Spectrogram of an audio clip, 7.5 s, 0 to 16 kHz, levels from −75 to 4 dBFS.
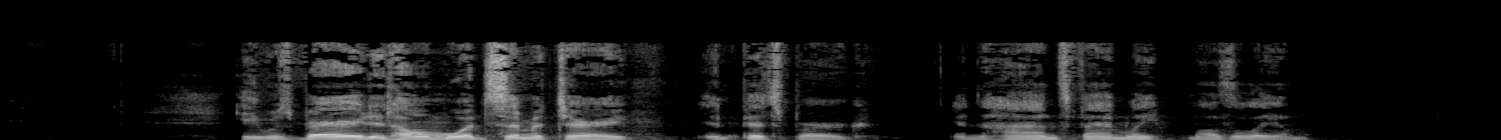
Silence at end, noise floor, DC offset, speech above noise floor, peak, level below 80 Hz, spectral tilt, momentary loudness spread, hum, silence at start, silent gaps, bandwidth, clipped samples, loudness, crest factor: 1 s; -77 dBFS; under 0.1%; 55 dB; -2 dBFS; -56 dBFS; -3.5 dB/octave; 19 LU; none; 1.2 s; none; 11.5 kHz; under 0.1%; -21 LUFS; 22 dB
